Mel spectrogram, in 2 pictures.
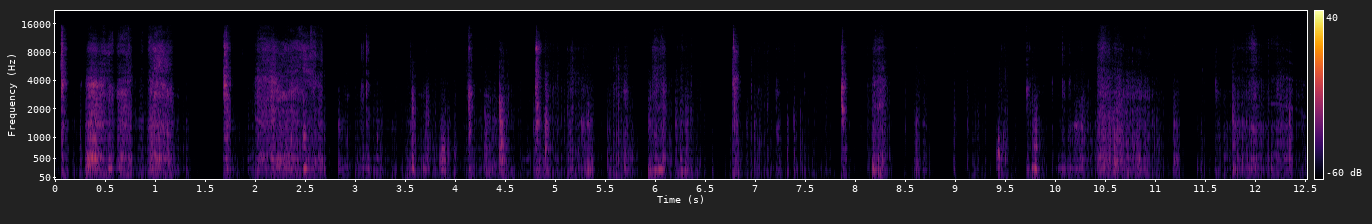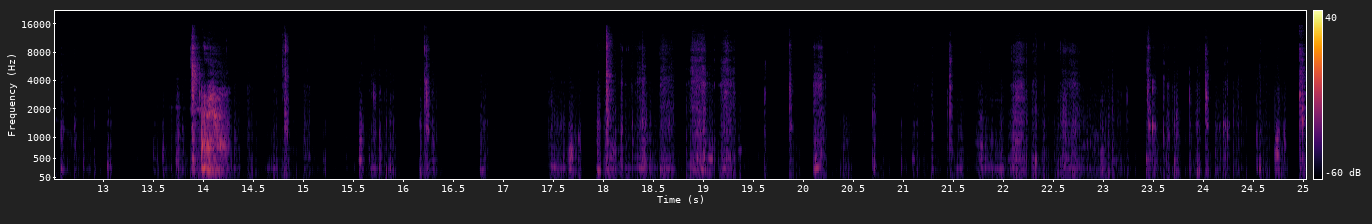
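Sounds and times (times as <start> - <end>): chewing and mouth clicks: 1.7 - 12.8, 14.7 - 16.4, 17.5 - 20.3, 21.2 - 25.0.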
